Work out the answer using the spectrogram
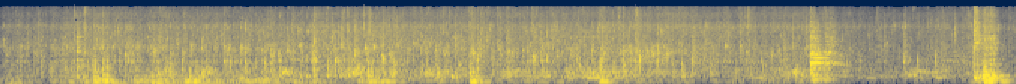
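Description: Crab pieces sizzling and crackling in hot oil with fried onions, a wet-sounding sizzle from the water the crab gives off. The sizzle eases off near the end.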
